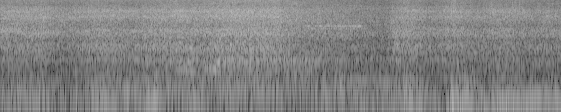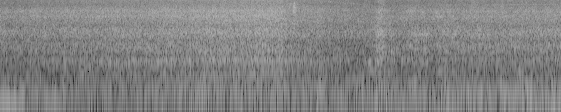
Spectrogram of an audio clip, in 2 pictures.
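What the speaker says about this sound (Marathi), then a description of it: "ट्रॅफिक जाम आहे," Heavy traffic at the Mangaon bus stand near the railway station, where buses and cars sit jammed together. A loud, continuous low rumble of idling and creeping engines carries on with no talking.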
